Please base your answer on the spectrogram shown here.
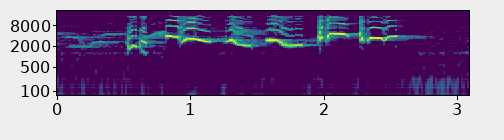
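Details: Kacer (Oriental magpie-robin) singing: a rapid string of sharp whistled notes and rich slurred phrases, some upslurred, some dropping, packed tightly over about two seconds, with a quiet background.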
